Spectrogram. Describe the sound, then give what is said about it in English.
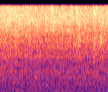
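Water boiling in a pot for cooking vegetables, a steady rush of bubbling and hissing that holds evenly for the whole stretch, with no voices over it. “water boil.”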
